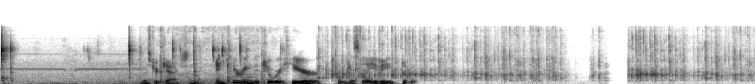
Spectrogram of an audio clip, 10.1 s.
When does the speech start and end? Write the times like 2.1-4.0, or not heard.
1.9-5.5.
